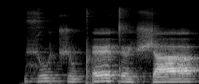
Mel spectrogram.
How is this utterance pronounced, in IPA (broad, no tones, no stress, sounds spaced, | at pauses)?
ʑ u t͡ʃ u pʼ ɛ t ɘ j ʃ a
